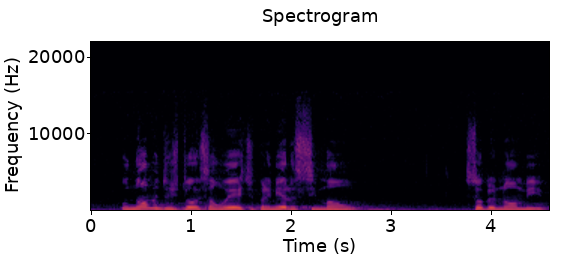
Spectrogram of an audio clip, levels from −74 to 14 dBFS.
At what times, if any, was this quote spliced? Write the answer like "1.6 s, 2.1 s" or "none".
1.1 s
